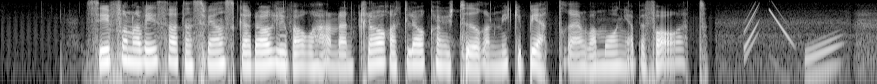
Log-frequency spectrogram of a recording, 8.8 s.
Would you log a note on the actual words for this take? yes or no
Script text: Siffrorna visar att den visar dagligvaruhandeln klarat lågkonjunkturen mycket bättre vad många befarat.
yes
